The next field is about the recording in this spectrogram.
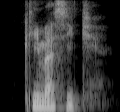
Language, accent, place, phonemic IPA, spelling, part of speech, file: French, France, Lyon, /kli.ma.sik/, climacique, adjective, LL-Q150 (fra)-climacique.wav
- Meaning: relating to the climax, whereby species are in equilibrium with their environment; climactic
